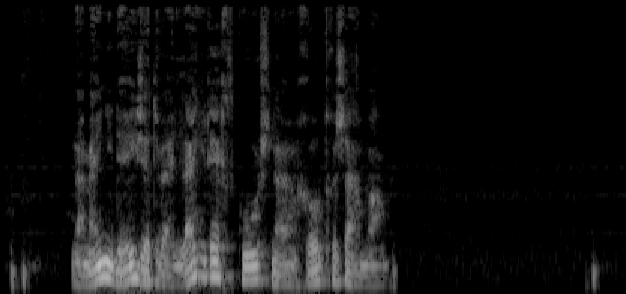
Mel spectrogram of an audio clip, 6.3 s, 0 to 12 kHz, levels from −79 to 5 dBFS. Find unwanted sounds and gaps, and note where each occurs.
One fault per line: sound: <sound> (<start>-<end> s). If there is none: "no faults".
no faults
